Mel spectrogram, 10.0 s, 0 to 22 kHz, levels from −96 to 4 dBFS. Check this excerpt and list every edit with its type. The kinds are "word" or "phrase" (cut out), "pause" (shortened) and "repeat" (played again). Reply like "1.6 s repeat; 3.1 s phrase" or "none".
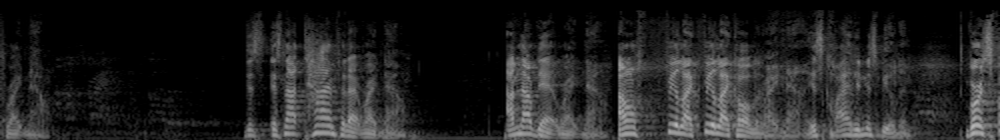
5.4 s phrase; 6.1 s pause; 7.0 s repeat; 7.6 s word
